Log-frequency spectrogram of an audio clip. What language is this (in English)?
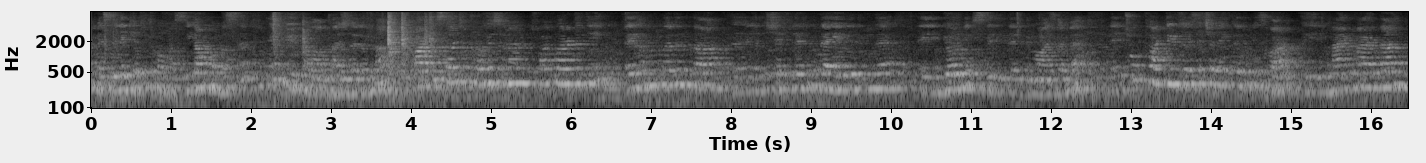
Turkish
